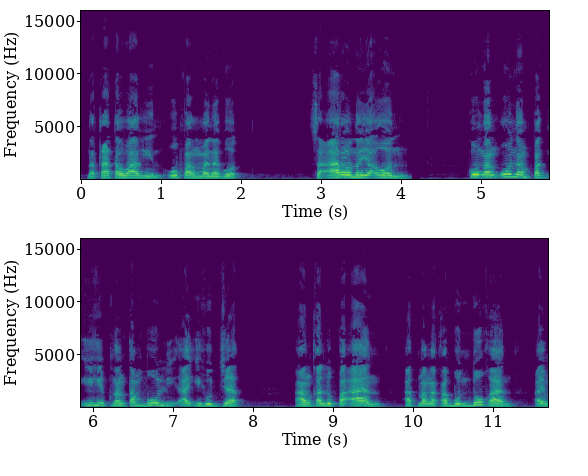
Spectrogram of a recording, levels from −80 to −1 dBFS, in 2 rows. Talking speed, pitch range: 115 wpm, 155-215 Hz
